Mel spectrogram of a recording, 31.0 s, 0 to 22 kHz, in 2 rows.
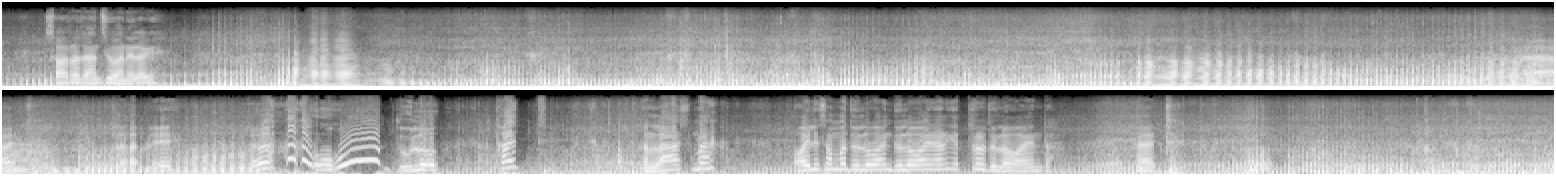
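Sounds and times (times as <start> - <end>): motorcycle engine under load: 0.0 - 18.8, 19.4 - 31.0.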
